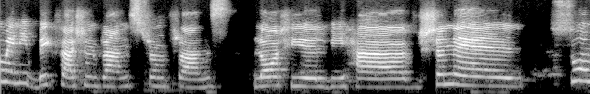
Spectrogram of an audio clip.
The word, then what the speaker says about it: France: spelling remains the same, only the pronunciation goes France, France. This has a nasal sound. Please don't say France, it is France, France.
